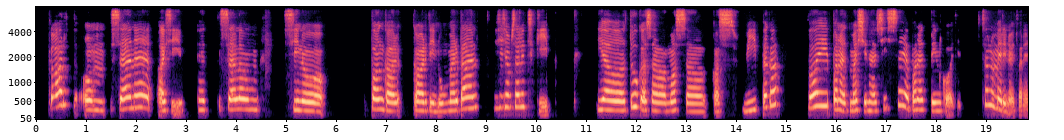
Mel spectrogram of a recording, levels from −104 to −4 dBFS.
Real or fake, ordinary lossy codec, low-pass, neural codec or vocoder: real; none; 7.2 kHz; none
